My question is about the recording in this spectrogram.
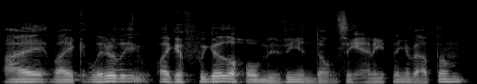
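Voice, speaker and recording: A man's voice: on the low side, steady tone, brisk, mellow, dry recording, clean studio sound. A young man co-hosting a casual chat, enthusiastic and slangy. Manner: enthusiastic, says "dude" and "like" a lot. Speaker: co-host.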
